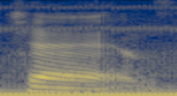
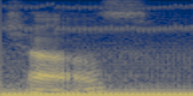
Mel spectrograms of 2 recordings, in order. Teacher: the vast majority of Australian use the short a vowel from the word cat. Like in cat, you say a, so they say it chance.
